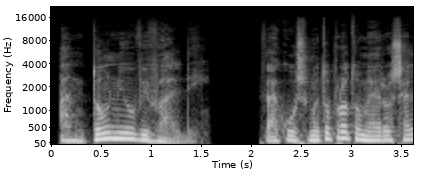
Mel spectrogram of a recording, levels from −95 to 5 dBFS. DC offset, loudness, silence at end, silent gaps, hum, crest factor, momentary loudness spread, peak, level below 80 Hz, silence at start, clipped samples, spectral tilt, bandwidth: under 0.1%; -17 LUFS; 0 s; 1.62-2.08 s; none; 14 dB; 12 LU; -2 dBFS; -40 dBFS; 0.1 s; under 0.1%; -7.5 dB/octave; 9.8 kHz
